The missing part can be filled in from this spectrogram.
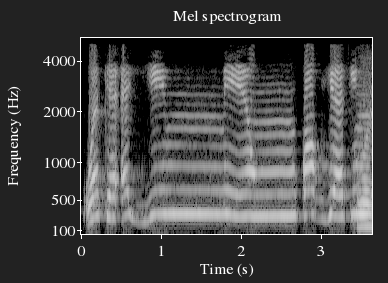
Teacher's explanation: أنا عايز أفخم الغنة في الإخفاء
